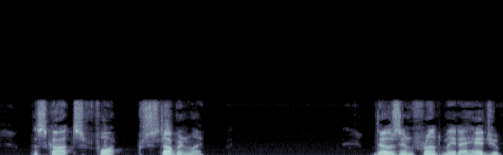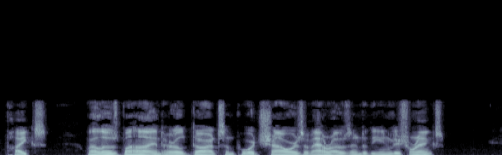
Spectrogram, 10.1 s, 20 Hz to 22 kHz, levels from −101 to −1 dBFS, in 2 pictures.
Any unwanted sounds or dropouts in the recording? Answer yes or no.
no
